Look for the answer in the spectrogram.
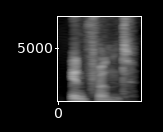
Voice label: "infant", American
